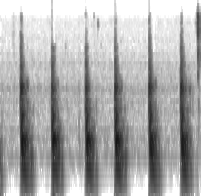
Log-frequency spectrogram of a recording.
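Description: A run of short, sharp knocks, evenly spaced at about three a second, with dead silence between them.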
